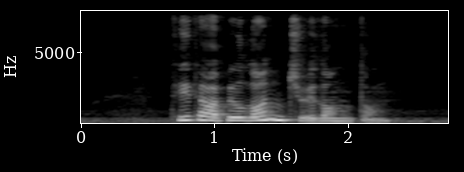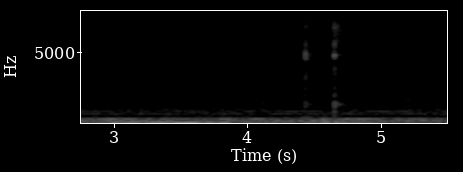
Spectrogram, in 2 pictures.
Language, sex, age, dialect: Faroese, female, 36-60, Norðurstreymoy/Eysturoy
